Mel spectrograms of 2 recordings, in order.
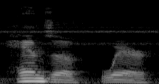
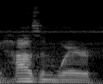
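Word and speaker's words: Hansaware: it and actually misspelling the name it's actually hands of where and how that's spelled is h-a-n-s wait yeah h-a-n-s-a-w-a-r-e dot com and i've been putting hassan where um by mistake and i will actually have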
